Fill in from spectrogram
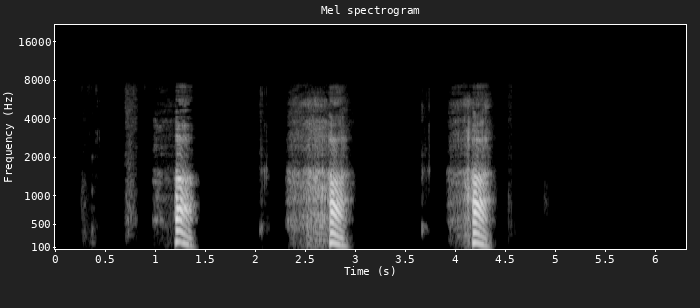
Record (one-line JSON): {"exhalation_length": "6.3 s", "exhalation_amplitude": 23701, "exhalation_signal_mean_std_ratio": 0.23, "survey_phase": "alpha (2021-03-01 to 2021-08-12)", "age": "18-44", "gender": "Male", "wearing_mask": "No", "symptom_cough_any": true, "symptom_onset": "8 days", "smoker_status": "Never smoked", "respiratory_condition_asthma": false, "respiratory_condition_other": true, "recruitment_source": "REACT", "submission_delay": "1 day", "covid_test_result": "Negative", "covid_test_method": "RT-qPCR"}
